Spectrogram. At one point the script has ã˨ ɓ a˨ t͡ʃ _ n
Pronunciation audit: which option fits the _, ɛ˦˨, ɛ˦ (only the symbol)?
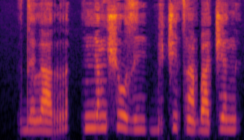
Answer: ɛ˦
